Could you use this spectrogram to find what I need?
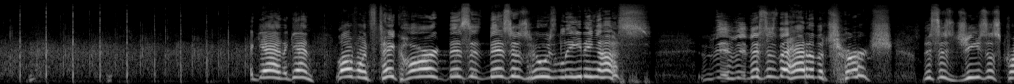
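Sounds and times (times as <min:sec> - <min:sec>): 
audience applause: 0:00.0 - 0:03.5
speech: 0:02.5 - 0:10.1.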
